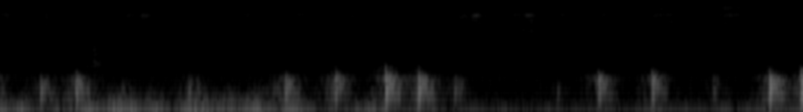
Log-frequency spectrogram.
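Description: A dry-erase marker writing on a whiteboard: about a dozen short, irregular squeaky strokes as the characters of a matrix are written.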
